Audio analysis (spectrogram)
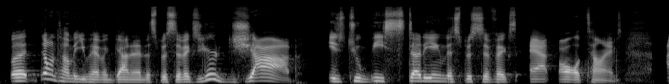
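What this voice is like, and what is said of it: Angry ranting tone. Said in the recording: “I know I'm ranting here. I know I sound really angry”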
